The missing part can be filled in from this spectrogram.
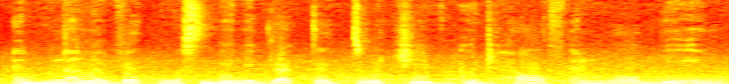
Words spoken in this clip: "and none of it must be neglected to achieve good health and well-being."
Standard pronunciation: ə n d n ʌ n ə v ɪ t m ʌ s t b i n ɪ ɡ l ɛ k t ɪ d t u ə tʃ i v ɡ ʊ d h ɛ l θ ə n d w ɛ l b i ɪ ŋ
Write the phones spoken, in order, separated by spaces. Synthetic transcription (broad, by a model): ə n d n ʌ n ə v ɪ t m ʌ s t b i n ɪ ɡ l ɛ k t ɪ d t u ə tʃ i v ɡ ʊ d h ɛ l θ ə n d w ɛ l b i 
